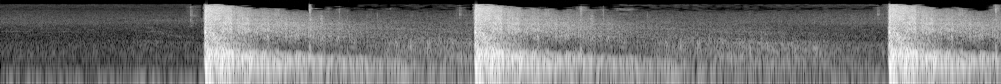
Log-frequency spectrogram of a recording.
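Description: A rifle fires loud shots that boom and echo away.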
